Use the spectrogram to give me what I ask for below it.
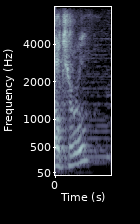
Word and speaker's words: Elturel: How's that pronounced? I can never remember. Elturel?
